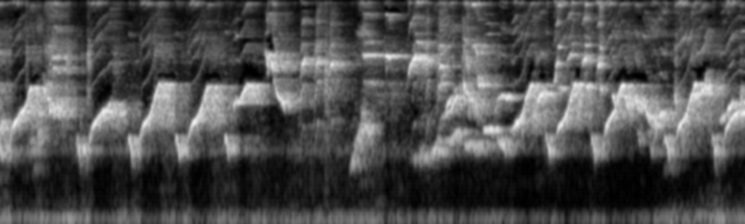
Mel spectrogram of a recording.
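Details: White-rumped shama pouring out song: repeated rising whistled swoops roughly twice a second, interspersed with dense high chattering and mimic-like phrases, low steady hum beneath.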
